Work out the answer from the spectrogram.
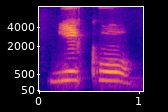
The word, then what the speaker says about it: Mieko: Hay là cái cô này đọc là Mieko hay là Miko? Mieko.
